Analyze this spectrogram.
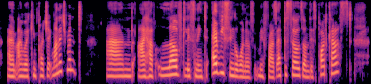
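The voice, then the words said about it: British accent. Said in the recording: “her British accent”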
